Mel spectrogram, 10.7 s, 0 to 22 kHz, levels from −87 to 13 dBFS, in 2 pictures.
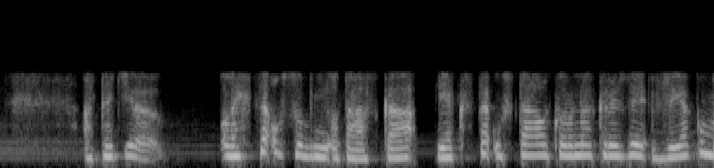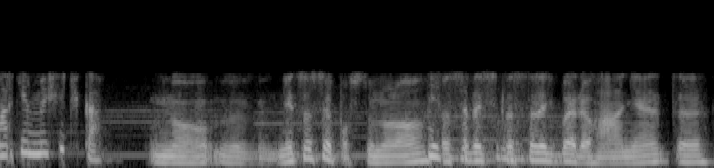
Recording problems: high frequencies cut off; severe; nothing above 4 kHz
garbled, watery; slightly
background music; faint; throughout; 25 dB below the speech

